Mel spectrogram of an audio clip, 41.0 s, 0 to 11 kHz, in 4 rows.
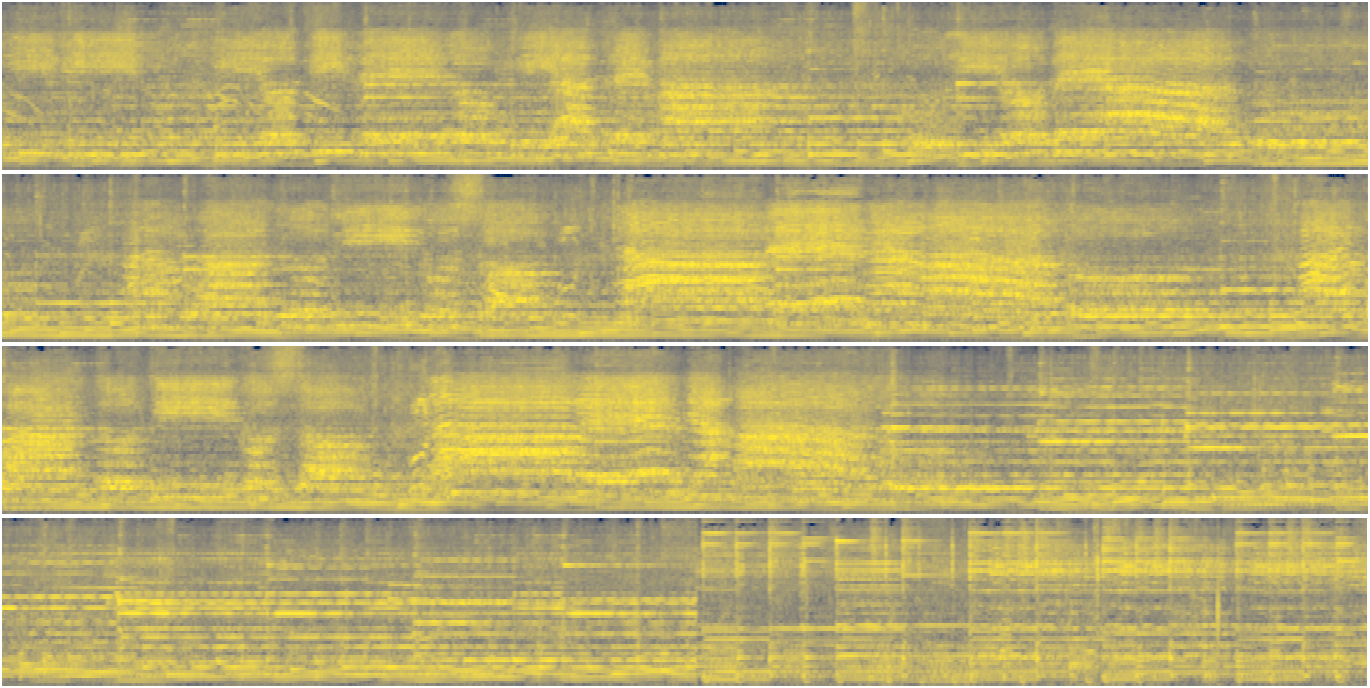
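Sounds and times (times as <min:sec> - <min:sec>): children's choir singing: 0:00.0 - 0:29.4
instrumental accompaniment: 0:00.0 - 0:40.9.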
